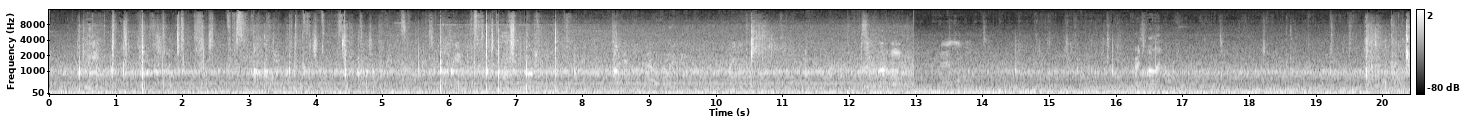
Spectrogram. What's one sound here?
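Tennis balls are struck with rackets with sharp pops.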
